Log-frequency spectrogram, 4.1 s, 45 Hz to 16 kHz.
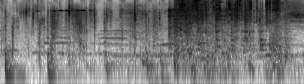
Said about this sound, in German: Auf 3 gehen wir rein. Wir werfen uns gegen die Tür. 1, 2, 3.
